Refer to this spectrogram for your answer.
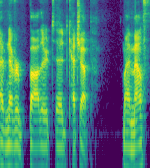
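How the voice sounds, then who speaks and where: A man mumbles in a bright, sharp tone in a very clean recording with a silent background. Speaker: filmmaker YouTuber. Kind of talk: casual vlog monologue. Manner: mumbly, mispronounces words; halting, many fillers and restarts.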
